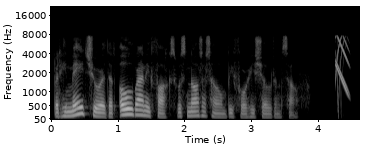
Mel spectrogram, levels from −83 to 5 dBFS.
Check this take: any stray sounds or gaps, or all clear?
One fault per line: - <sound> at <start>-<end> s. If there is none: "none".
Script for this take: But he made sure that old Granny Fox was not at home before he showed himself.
- chirp at 4.3-4.5 s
